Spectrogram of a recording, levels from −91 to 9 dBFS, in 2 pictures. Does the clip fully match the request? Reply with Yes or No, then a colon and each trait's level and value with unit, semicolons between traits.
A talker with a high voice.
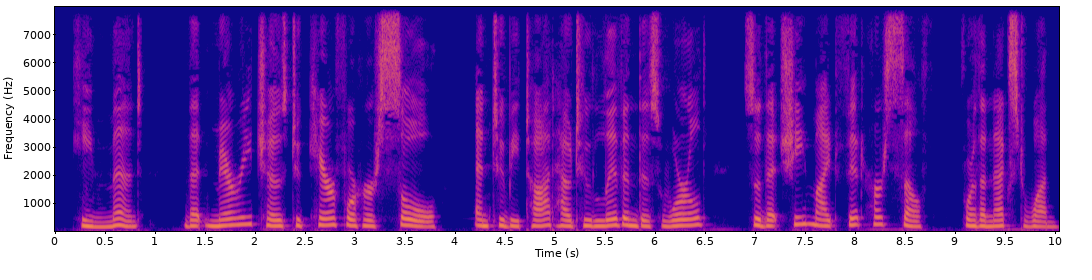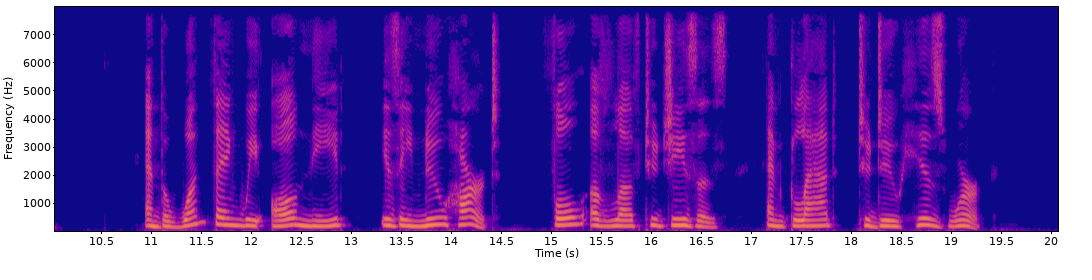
Yes: high, 205 Hz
